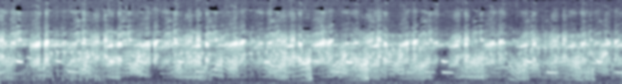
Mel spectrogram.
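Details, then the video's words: Many frogs croak together in a dense, steady chorus, with overlapping rasping calls and short bright notes repeating throughout; no other sounds stand out. "FROGS CROAKING"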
